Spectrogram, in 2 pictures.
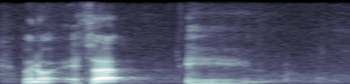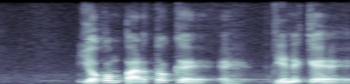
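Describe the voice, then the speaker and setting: A man speaking at a very slow pace. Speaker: politician. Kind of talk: panel debate. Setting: stage with audience. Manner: hesitant, many fillers.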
